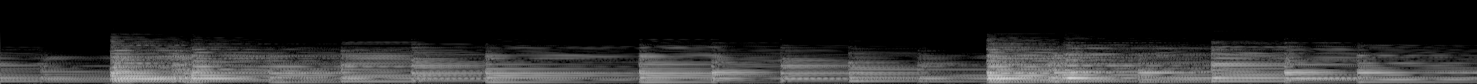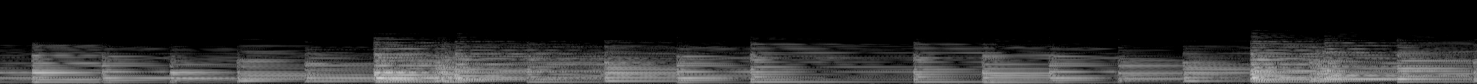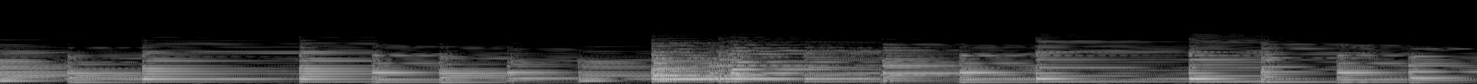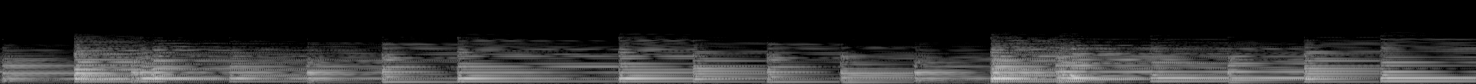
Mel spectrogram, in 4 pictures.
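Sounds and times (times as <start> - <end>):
grand piano warm-up pattern: 0.0 - 59.0.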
